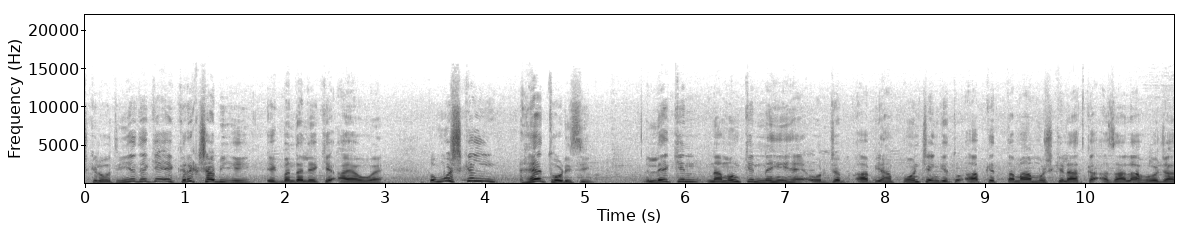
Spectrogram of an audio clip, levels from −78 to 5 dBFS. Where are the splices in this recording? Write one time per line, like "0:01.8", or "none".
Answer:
none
